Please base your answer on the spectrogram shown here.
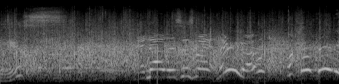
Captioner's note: audience cheering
